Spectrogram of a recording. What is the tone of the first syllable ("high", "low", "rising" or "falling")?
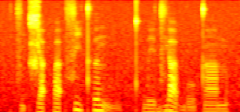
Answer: low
